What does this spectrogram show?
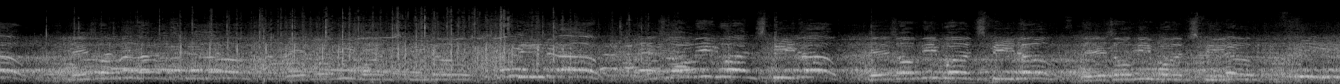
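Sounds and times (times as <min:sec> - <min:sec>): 
shouts: 0:00.0 - 0:07.2
football crowd singing a chant: 0:00.0 - 0:13.3
scattered claps: 0:00.4 - 0:06.5.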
